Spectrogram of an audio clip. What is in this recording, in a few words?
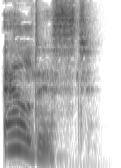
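"eldest", British English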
